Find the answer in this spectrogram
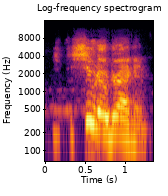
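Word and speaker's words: pseudodragon: So if you're watching this video, pseudo dragon. Yeah, because the P is silent because I'm a dumbass.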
